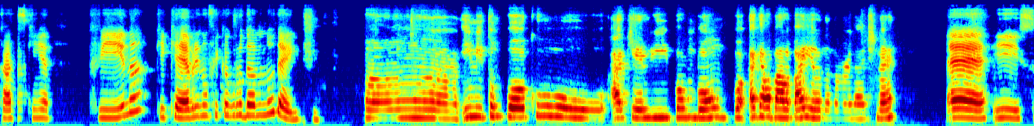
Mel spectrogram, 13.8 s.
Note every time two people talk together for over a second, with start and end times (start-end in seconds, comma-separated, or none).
none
